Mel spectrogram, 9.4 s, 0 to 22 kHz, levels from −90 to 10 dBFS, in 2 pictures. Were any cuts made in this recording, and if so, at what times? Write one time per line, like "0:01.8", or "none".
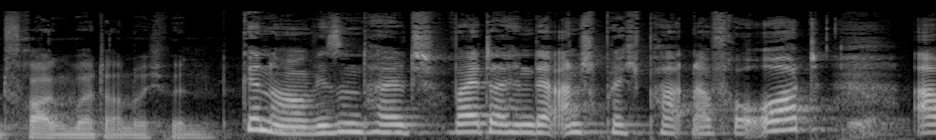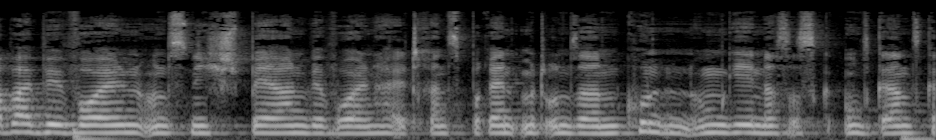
none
